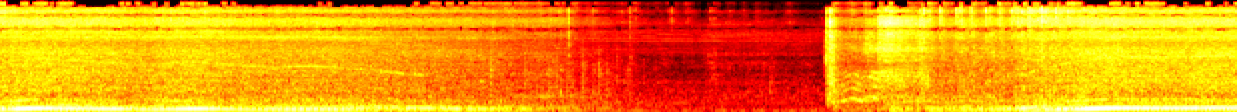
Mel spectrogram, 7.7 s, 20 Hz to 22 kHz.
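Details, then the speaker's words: 1986 Ford Mustang GT, original-mile car that sat for a while, just under a quarter tank with pump heard priming: engine revs, dies away, then cranks, catches hard and idles rough and uneven; owner is fairly confident the fuel pump or its hanger hose is bad. "All right. So, I'm pretty confident we got a bad fuel pump here."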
